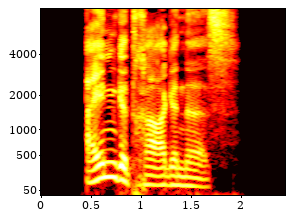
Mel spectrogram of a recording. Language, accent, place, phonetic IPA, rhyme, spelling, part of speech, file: German, Germany, Berlin, [ˈaɪ̯nɡəˌtʁaːɡənəs], -aɪ̯nɡətʁaːɡənəs, eingetragenes, adjective, De-eingetragenes.ogg
- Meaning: strong/mixed nominative/accusative neuter singular of eingetragen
